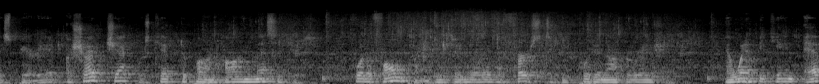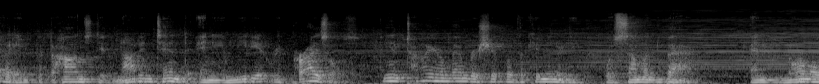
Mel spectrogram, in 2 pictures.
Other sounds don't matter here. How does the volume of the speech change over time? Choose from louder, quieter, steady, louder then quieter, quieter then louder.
steady.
